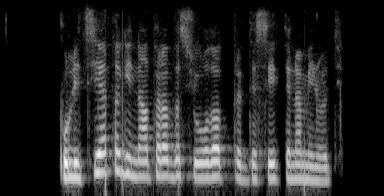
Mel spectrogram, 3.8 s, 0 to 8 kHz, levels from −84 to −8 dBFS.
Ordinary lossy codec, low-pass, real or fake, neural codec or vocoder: Opus, 32 kbps; 7.2 kHz; real; none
